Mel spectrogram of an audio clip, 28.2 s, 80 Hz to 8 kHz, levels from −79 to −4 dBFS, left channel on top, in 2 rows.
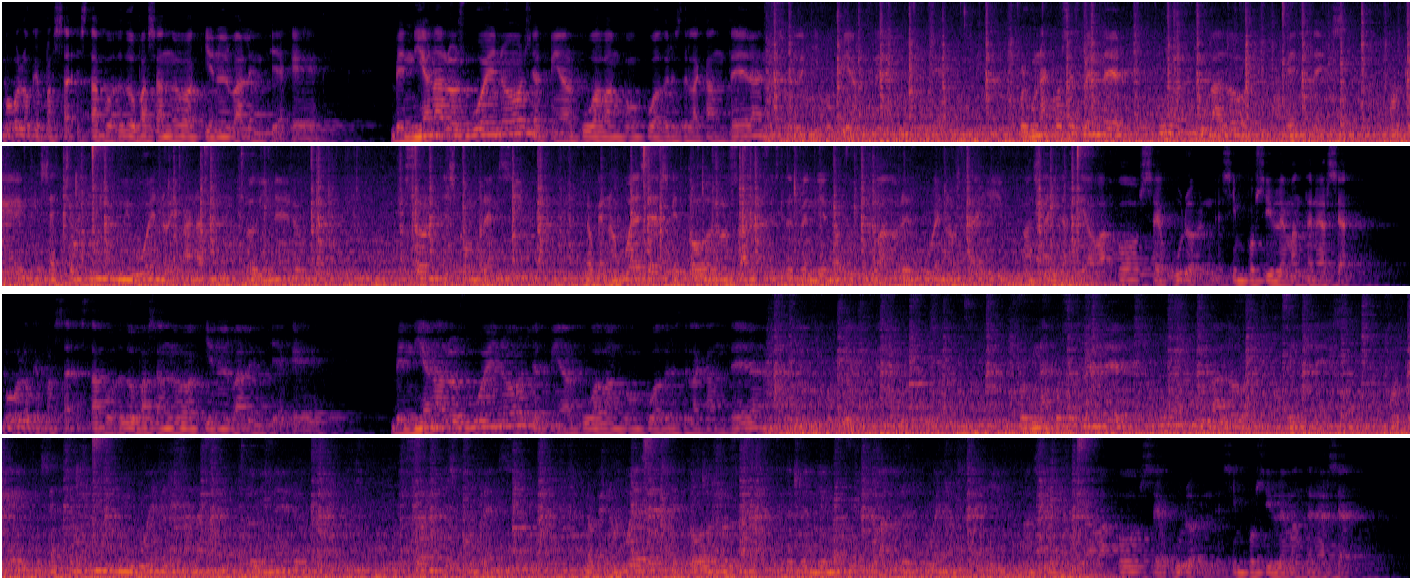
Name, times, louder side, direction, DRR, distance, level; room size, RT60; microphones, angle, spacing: voice 1, 0.0-3.2 3.9-9.8 10.2-13.5 13.9-17.2 18.0-19.6 19.9-27.5, left 2 dB, 40° left, 7 dB, 0.5 m, -40 dB
sound 1, 7.6-24.9, left 1 dB, 60° left, 0.8 m, -35 dB
7.6 x 6.6 x 2.9 m, 1.4 s
head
